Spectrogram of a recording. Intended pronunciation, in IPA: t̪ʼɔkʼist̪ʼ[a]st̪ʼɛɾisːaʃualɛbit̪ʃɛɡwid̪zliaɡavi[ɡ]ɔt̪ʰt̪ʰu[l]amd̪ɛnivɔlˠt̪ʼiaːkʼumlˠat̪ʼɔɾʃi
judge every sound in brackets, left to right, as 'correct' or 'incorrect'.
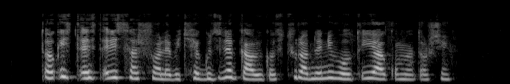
incorrect: ɛ, correct, incorrect: ɾ

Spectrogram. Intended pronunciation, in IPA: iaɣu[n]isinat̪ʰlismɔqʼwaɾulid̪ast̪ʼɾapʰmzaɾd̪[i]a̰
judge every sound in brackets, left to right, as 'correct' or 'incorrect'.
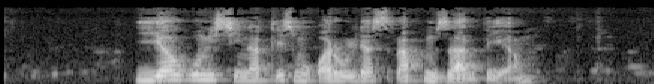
correct, correct

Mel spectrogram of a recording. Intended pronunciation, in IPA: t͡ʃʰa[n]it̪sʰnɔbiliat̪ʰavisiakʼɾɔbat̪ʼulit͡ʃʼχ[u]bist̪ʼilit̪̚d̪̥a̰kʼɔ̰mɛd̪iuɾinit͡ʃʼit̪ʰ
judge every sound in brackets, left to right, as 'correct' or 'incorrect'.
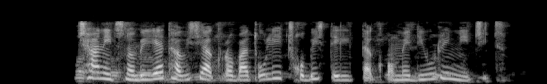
correct, correct

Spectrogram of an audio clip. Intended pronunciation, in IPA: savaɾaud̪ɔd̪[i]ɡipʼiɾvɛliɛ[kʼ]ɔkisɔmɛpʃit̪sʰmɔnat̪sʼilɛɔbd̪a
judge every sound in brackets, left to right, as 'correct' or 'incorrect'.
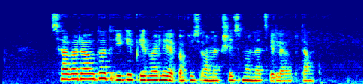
correct, incorrect: pʼ

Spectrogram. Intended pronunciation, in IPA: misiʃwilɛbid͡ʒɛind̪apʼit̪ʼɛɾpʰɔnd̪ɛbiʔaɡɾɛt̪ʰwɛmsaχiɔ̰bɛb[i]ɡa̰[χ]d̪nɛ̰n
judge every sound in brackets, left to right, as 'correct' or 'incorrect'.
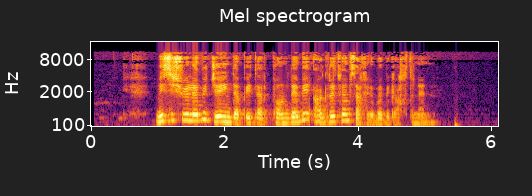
correct, correct

